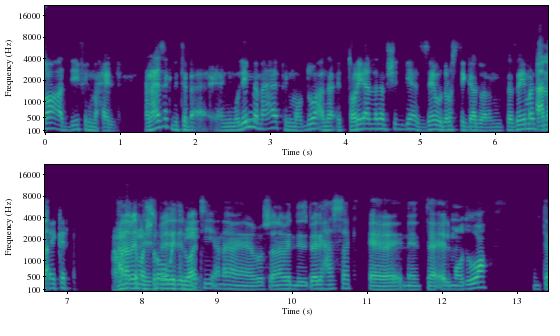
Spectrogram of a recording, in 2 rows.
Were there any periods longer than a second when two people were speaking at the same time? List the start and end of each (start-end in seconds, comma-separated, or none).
7.7-9.0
